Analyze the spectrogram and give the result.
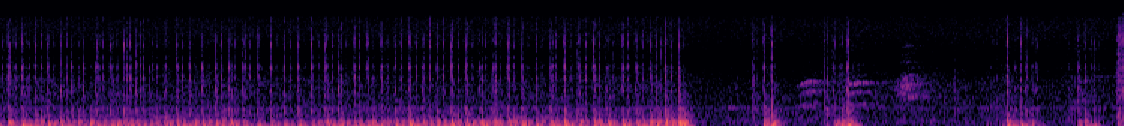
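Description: Fingertips of both hands resting on a large, flat, solid wooden chopping board tap rapidly across its surface as if typing, making a dense, dull, low-pitched patter of quick knocks. After about nine seconds the tapping stops abruptly, leaving near-quiet broken by a few scattered soft taps and faint, brief high chirps.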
